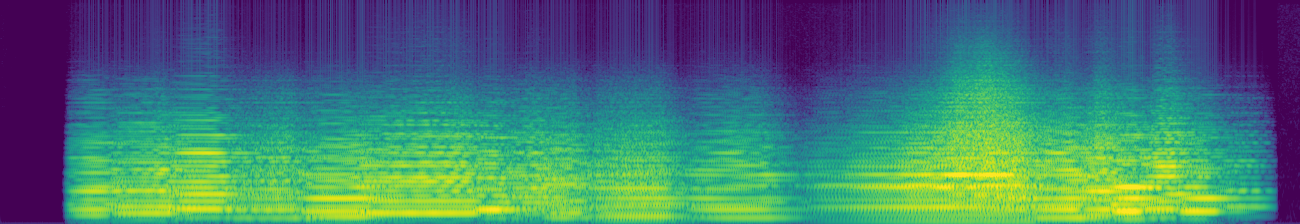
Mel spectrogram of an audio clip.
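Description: Synthesized bowed-string patch in Surge XT (a modulated pulse wave through a lowpass filter) played expressively as a low, sustained melody, with its body EQ boost moved down to a double bass's resonance. The notes step from pitch to pitch and dip briefly about eight seconds in, then a louder, brighter phrase follows.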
